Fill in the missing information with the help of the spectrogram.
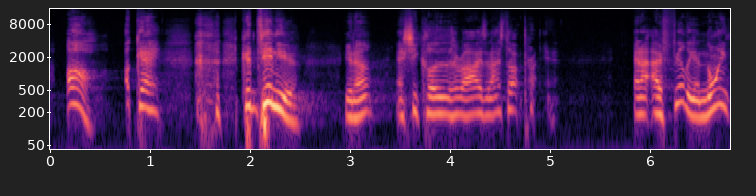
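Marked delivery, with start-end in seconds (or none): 0.2-2.5 put-on heavy Italian accent laid on thick, high and loud. Retelling praying over his grandma, giving her reply in a thick Italian accent. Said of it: "like a thick Italian accent".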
